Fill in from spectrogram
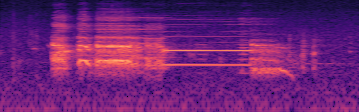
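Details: A rooster crowing loud and clear: a harsh opening burst, then a long, steady, sustained tone that breaks into a falling, rough ending.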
